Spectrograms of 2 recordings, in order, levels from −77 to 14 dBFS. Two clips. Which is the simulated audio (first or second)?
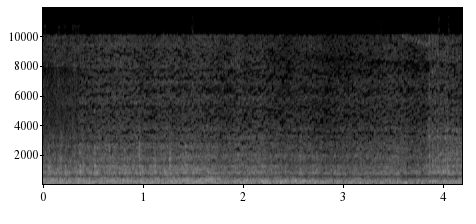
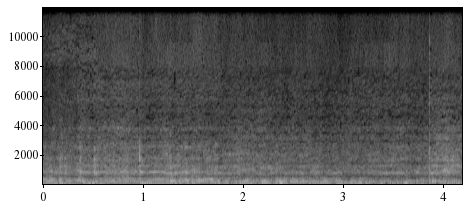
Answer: second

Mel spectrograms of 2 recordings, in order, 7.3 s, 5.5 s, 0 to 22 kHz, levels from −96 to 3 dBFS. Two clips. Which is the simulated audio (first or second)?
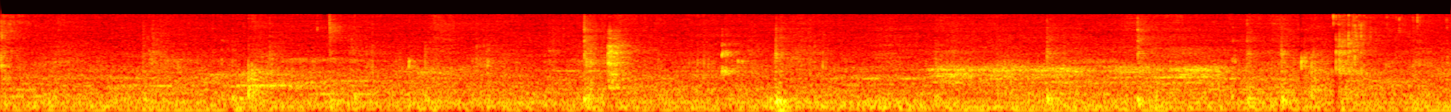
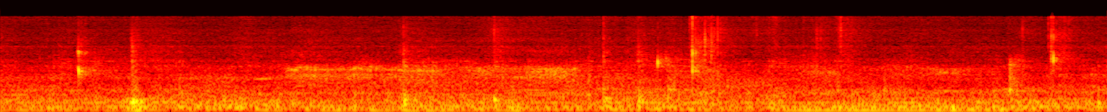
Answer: second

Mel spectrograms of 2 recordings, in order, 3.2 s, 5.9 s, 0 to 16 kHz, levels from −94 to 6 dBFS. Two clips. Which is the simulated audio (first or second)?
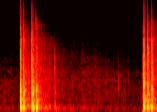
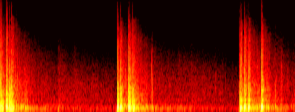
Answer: first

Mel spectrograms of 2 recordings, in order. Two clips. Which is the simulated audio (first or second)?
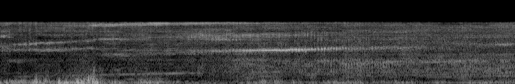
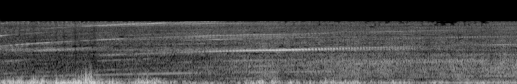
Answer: first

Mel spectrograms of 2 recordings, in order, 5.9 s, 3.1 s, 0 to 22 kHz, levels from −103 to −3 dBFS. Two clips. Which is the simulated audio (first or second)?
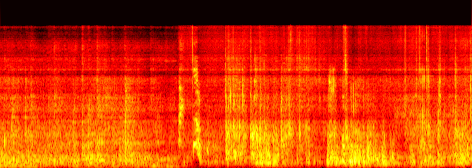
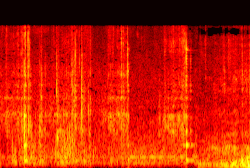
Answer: first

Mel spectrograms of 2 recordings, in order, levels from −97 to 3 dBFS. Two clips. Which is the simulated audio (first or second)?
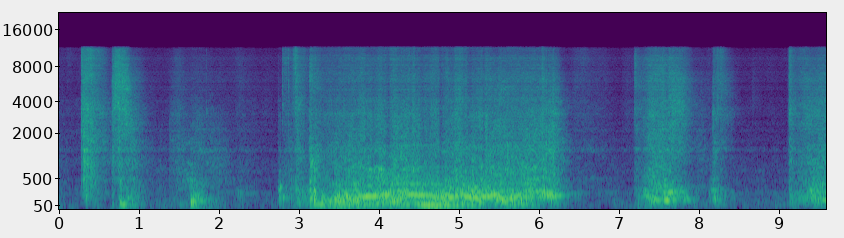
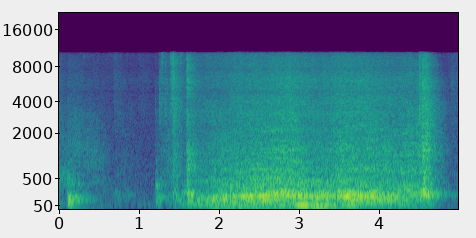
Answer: first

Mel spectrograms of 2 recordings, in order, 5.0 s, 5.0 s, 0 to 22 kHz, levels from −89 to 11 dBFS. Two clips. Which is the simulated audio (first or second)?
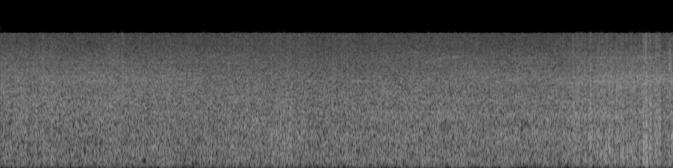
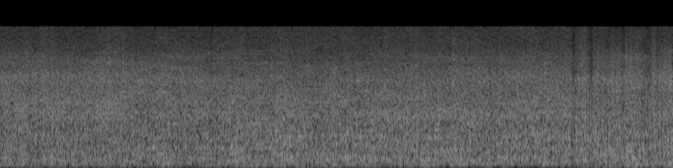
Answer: second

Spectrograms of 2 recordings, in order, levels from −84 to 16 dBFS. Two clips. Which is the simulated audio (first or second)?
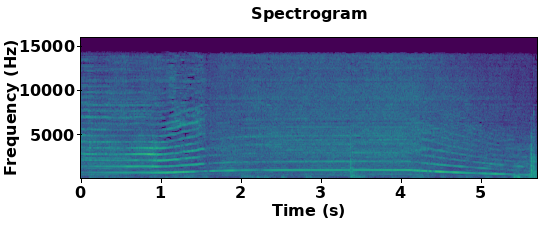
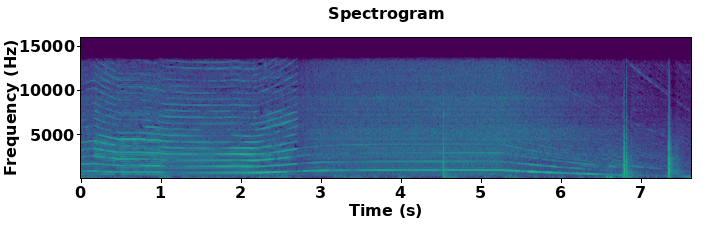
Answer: first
